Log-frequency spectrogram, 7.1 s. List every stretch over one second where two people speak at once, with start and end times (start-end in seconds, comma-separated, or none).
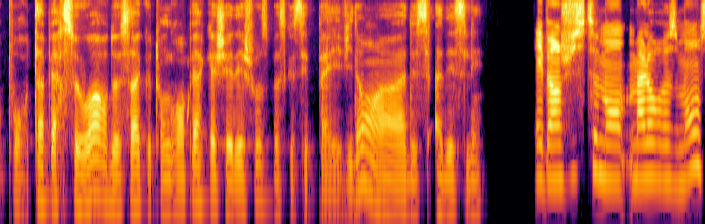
none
